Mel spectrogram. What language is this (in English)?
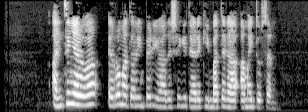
Basque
